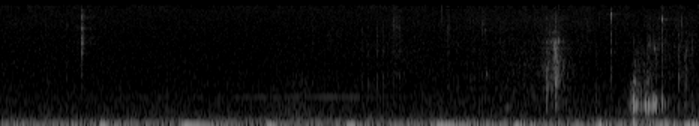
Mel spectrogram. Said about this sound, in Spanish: Pausa para trago de café.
